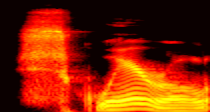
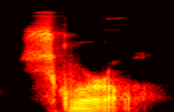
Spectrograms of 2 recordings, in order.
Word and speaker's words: squirrel: not squirrel but squirrel this word rhymes with the word girl so practice these two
